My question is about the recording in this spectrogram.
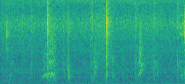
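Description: A few small clicks and brief squeaks as hands handle the wires and internal parts of an opened X-ray transformer head, the sharpest click a little past the middle.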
